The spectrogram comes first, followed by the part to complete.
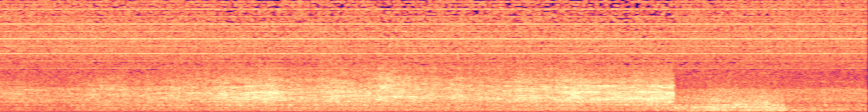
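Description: A steady, hissing machine noise from a computer-controlled high-speed circular saw cutting marble under a cooling water spray. The higher part of the noise cuts off suddenly about a second before the end.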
